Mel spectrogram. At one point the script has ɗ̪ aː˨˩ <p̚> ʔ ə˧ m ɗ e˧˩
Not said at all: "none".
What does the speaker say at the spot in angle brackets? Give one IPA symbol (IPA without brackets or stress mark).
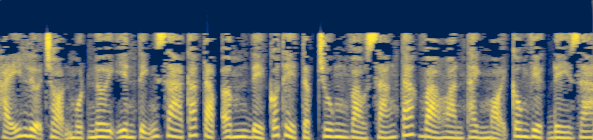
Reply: p̚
